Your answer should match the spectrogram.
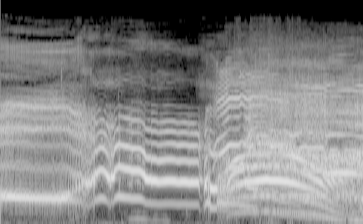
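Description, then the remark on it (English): Loud, close screaming in two long wailing bursts separated by a brief break, the pitch sliding up and down like a shrill howl, with no talking. “Okay, and the screaming stops so the story can continue.”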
